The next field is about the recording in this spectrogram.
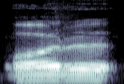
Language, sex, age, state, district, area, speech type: Urdu, male, 30-45, Delhi, Central Delhi, urban, spontaneous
